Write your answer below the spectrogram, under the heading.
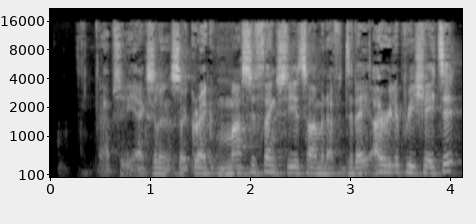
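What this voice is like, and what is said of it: Hoarse, fading voice. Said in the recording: “losing my voice at the end there”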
